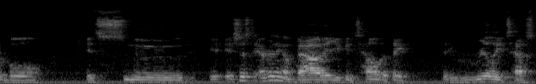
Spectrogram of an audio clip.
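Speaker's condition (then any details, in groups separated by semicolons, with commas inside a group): No condition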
